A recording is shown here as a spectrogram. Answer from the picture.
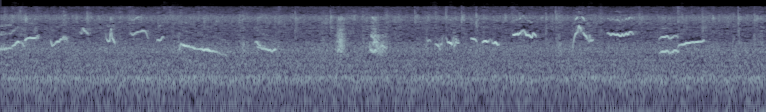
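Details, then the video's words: Female Oriental magpie-robin in heavy rain delivering varied whistled phrases: looping, falling and rising slurs in quick succession, some louder notes standing out, all over a steady rain hiss. "Terapi kacer betina riwik ngeplong saat hujan deras"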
